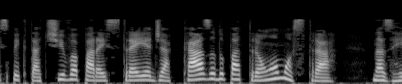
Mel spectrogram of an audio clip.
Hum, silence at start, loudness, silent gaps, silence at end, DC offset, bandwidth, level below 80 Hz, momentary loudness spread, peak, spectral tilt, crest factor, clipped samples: none; 0 s; -20 LUFS; none; 0 s; under 0.1%; 8.8 kHz; -44 dBFS; 9 LU; 0 dBFS; -5 dB/octave; 20 dB; under 0.1%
